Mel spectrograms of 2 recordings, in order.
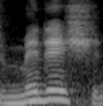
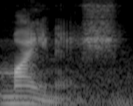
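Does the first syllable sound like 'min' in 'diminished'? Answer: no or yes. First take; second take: yes; no. First: The first syllable sounds like 'min' in 'diminished'. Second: The first syllable does not sound like 'min'. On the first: The speaker calls it right. "It's Minish, Minish as in diminished" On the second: The speaker calls it wrong. "not Minish"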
